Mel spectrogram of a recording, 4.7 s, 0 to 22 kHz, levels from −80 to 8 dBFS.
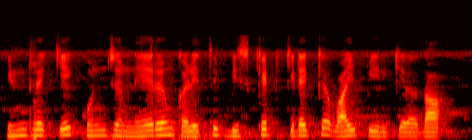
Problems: none marked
